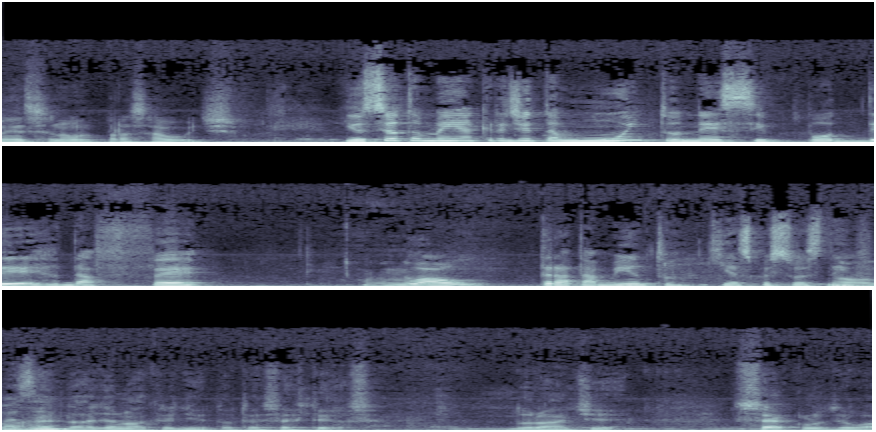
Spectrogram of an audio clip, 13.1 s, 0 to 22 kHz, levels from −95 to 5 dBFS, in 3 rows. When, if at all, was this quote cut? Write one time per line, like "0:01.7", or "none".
0:01.7
0:06.4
